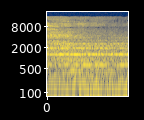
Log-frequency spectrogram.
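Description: Steady, dense rumble of St Pancras train station, with a train's low mechanical drone filling a brief moment at even loudness. No one speaks.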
